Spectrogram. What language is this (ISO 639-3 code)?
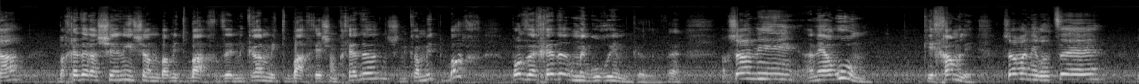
heb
